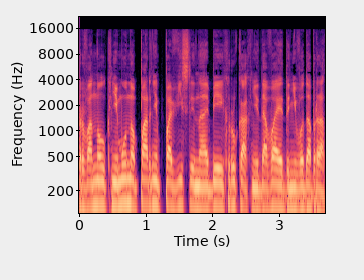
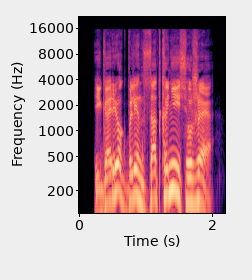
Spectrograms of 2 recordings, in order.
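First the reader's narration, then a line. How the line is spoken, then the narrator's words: Barked. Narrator (Russian): рявкнул Корнейчук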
